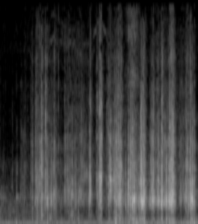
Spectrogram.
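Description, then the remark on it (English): A paper envelope holding a team challenge being torn open, a steady run of crinkly ripping and crackling that grows louder and busier toward the end, with no voices. “Got the envelope in front of me.”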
